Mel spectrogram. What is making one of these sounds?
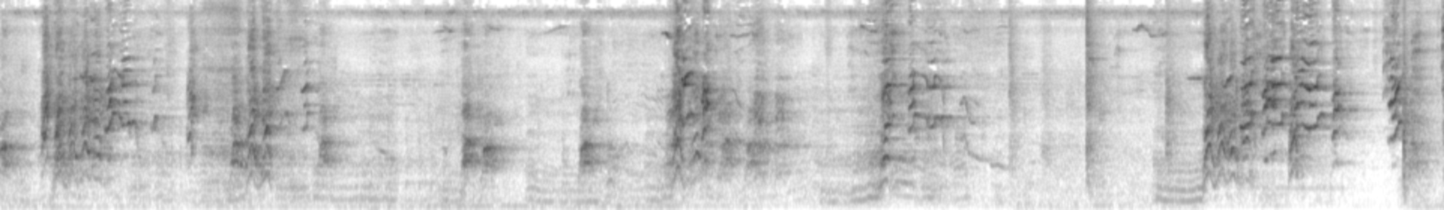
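Dogs growl and snarl fiercely in a fight nearby.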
